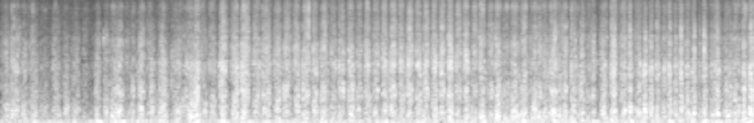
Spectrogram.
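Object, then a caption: Foam sponge. A thick, layered, palm-sized blue foam sponge, held in the palm, is scratched rapidly and vigorously with the fingernails. The result is a dense, continuous stream of quick, bright, raspy scratches over a faint steady low hum, growing slightly louder after the first second and holding steady to the end.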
